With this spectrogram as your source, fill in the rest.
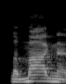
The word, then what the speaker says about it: Lamagna: Like with me today, we got Lamagna. Is that how you say it? Yeah, close to that. Lamagna, like lasagna.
